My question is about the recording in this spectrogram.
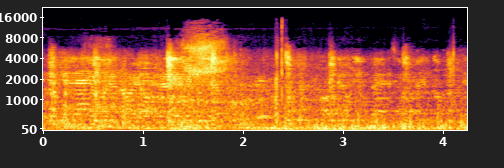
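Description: Indistinct crowd voices and faint background music over a steady low rumble, with a brief hiss about a second and a half in.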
